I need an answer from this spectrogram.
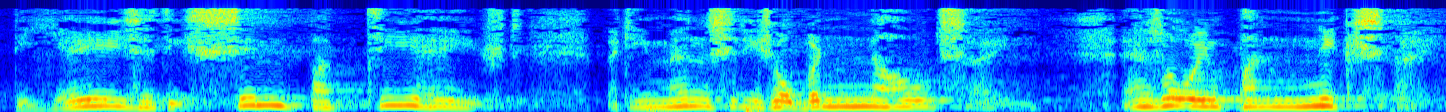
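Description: A man preaching a sermon who swings between hushed, slow passages and loud, pleading cries. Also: a little high. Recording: dull sound with long hall reverb.

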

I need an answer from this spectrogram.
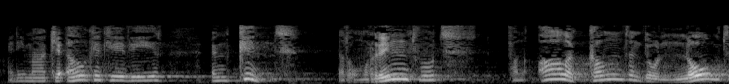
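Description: A man's voice: high voice, long reverb tail, lo-fi sound. A male pastor preaching a sermon, emphatic, repeating key words and asking rhetorical questions.

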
